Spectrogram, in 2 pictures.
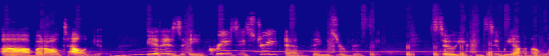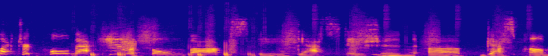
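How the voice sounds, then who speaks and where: Over background music, a woman speaks at a fairly slow pace with lively intonation and big swings in loudness. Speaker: gaming video creator. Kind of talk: casual gameplay commentary.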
